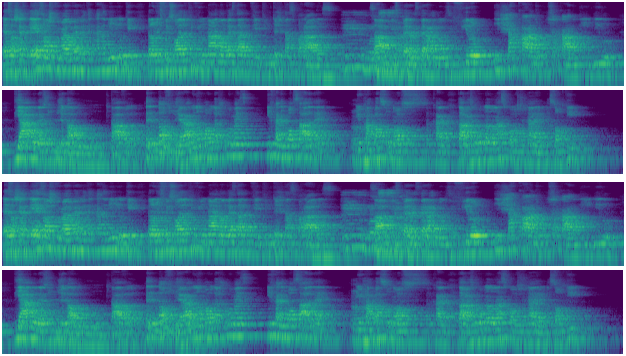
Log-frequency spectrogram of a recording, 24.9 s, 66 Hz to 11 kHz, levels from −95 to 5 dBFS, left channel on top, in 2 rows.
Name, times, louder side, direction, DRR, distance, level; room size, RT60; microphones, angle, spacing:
voice 1, 0.0-2.7 2.9-6.5 7.4-12.2 12.7-17.3 17.7-18.9 19.5-23.9, equal, 20° left, -4 dB, 0.5 m, -29 dB
voice 2, 6.8-8.6 19.4-19.9, equal, 45° right, -3 dB, 0.6 m, -36 dB
2.7 x 2.1 x 3.5 m, 1.5 s
head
